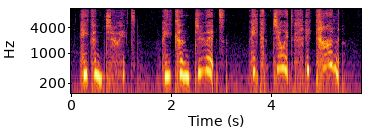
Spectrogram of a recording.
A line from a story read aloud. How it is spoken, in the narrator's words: She garbled over to herself under her breath as fast as ever she could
